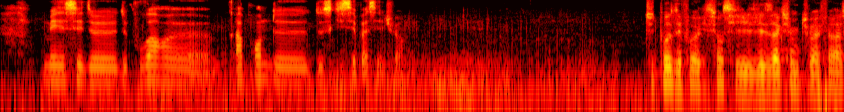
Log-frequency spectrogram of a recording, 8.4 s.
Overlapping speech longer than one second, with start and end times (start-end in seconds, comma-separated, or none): none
